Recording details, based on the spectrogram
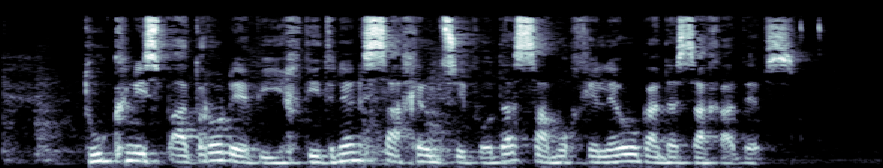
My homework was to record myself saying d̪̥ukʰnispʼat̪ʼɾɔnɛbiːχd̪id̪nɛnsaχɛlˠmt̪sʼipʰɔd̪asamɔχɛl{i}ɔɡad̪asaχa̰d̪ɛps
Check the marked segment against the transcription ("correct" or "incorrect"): incorrect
